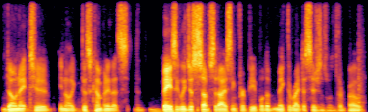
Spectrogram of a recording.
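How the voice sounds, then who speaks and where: An American man, a sailor guest on a podcast, telling stories in an animated, casual way with laughs and the odd swear word. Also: deep voice, fast talker. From United States. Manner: animated storyteller, laughs often, relaxed swearing. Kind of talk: casual chat.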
